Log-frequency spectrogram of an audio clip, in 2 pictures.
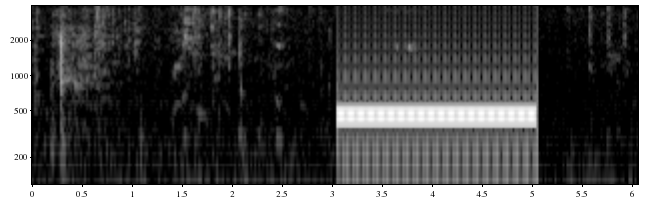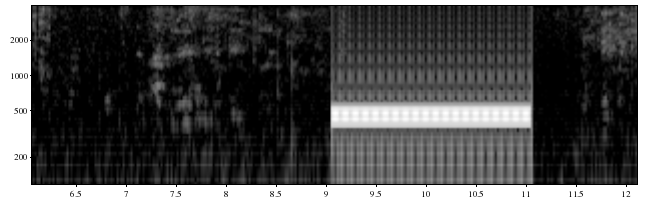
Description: Ringback tone (North America), 440 + 480 Hz.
